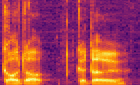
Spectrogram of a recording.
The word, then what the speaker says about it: Godot: I think am I pronouncing that right? It's Godot.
